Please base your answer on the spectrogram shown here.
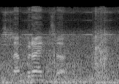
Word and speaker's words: Lambretta: Lambretta.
